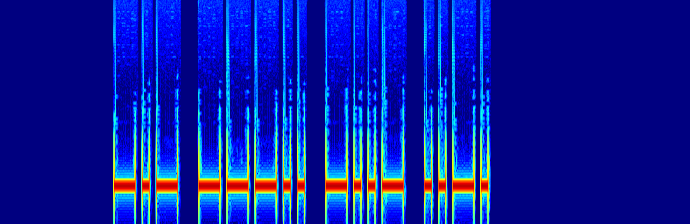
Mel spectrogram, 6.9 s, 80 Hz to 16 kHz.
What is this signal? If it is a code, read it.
Morse code, heard as a keyed tone, about 17 wpm, 700 Hz. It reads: K8XF
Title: Call Signs Repeated 3x - 17wpm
